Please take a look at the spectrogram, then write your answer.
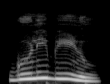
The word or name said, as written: ಕುಳಿಬೀಳು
